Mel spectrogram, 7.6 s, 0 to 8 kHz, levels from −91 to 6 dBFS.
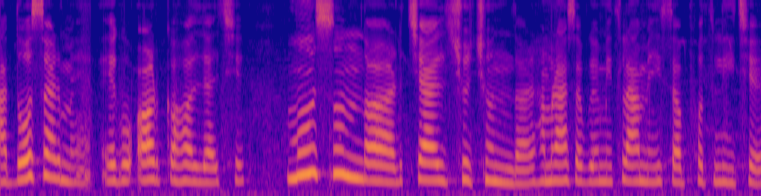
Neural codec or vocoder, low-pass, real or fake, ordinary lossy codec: none; none; real; none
